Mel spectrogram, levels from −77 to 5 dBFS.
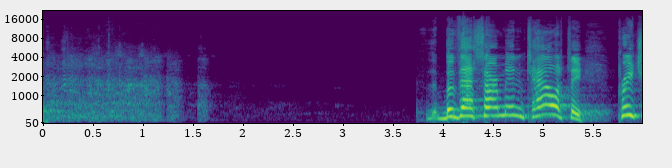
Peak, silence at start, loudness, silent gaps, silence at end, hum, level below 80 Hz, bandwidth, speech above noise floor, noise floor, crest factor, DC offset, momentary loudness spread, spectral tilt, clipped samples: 0 dBFS; 0 s; -12 LUFS; none; 0 s; none; -58 dBFS; 18 kHz; 57 dB; -68 dBFS; 16 dB; under 0.1%; 23 LU; -4.5 dB/octave; 0.1%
